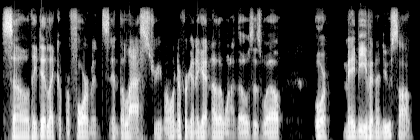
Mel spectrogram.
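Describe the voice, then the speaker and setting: A man's voice: fairly low pitch, level tone, fast, no room sound. A young man with a sniffly, congested voice from a cold, chatting casually as a live-stream host in a rambling way full of fillers and restarts.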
